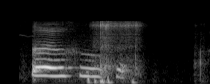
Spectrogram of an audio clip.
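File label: "ai3", Mandarin Chinese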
